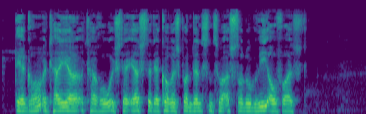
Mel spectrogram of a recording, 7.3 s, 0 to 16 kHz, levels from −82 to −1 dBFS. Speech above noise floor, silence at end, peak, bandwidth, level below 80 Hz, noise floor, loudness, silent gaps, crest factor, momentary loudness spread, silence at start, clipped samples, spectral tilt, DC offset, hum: 42 dB; 1.25 s; -8 dBFS; 11.5 kHz; -60 dBFS; -66 dBFS; -24 LUFS; none; 16 dB; 5 LU; 0.3 s; under 0.1%; -4.5 dB/octave; under 0.1%; none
